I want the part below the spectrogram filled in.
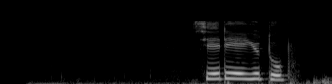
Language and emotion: Russian, neutral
